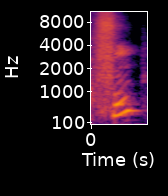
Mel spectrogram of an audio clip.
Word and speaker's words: fond: Ah, fond. Da wird das D nicht ausgesprochen bei fond.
